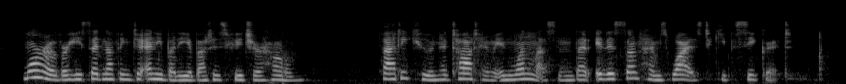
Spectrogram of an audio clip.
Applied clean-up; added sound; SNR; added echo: neural separator model SepFormer DNS4.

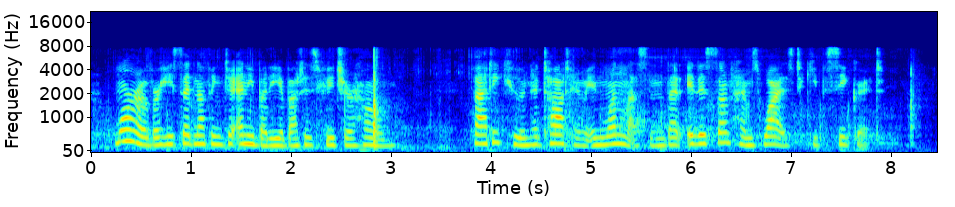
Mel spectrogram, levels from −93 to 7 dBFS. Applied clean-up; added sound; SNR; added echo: none; Skateboard; 12 dB; reverberation time 0.2 s.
